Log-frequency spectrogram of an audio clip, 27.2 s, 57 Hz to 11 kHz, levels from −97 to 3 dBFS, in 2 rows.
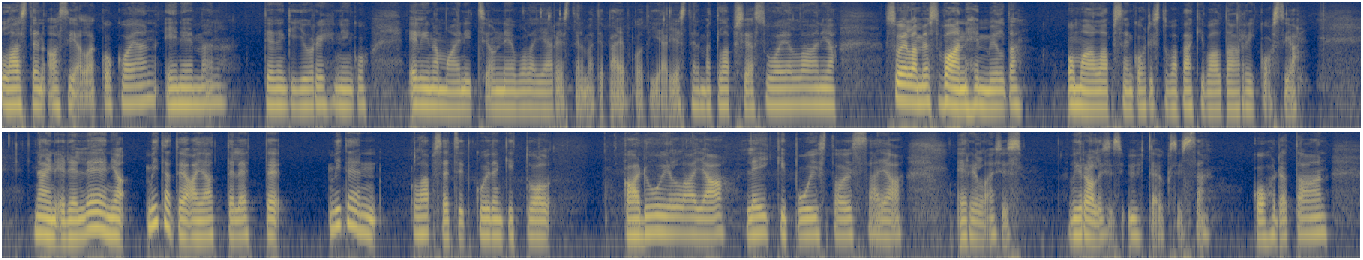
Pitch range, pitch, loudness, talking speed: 140-155 Hz, 150 Hz, -25 LUFS, 100 wpm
